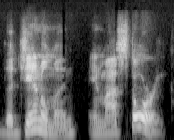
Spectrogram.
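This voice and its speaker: A man's voice: medium pitch, big pitch swings, unhurried, no room sound. A man hosting a casual interview podcast, chatting in an effusive, rambling, self-deprecating way. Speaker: podcast host.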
